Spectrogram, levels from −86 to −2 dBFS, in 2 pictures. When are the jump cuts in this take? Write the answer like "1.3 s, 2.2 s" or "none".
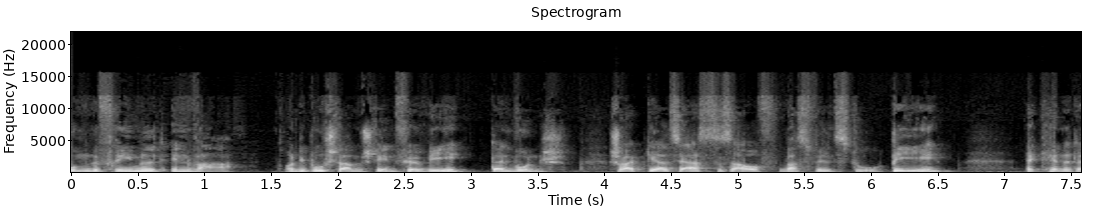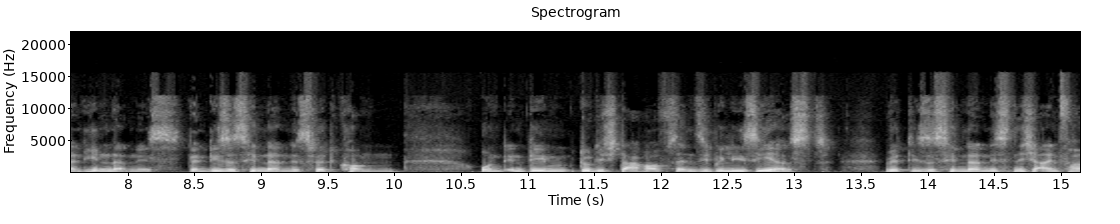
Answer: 1.4 s, 4.0 s, 6.1 s

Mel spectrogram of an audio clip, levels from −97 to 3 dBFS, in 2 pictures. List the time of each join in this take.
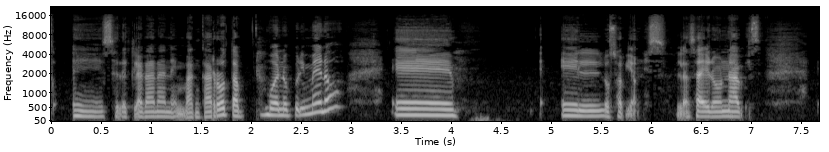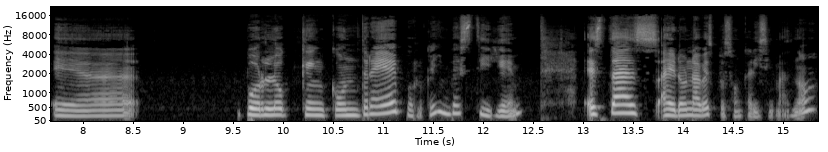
1.9 s, 11.2 s

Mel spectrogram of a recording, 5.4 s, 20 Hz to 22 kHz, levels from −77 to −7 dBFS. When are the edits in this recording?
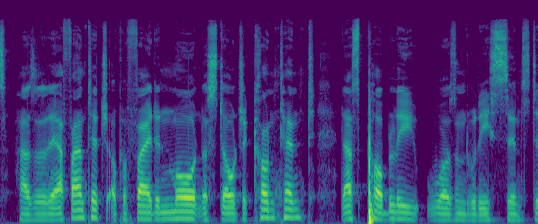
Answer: none

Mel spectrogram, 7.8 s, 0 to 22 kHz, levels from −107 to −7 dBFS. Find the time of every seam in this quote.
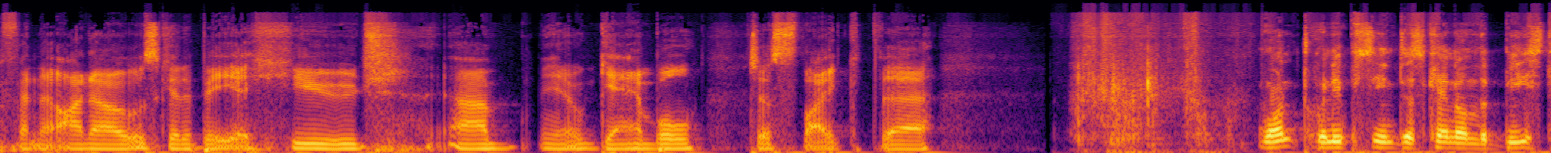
3.7 s

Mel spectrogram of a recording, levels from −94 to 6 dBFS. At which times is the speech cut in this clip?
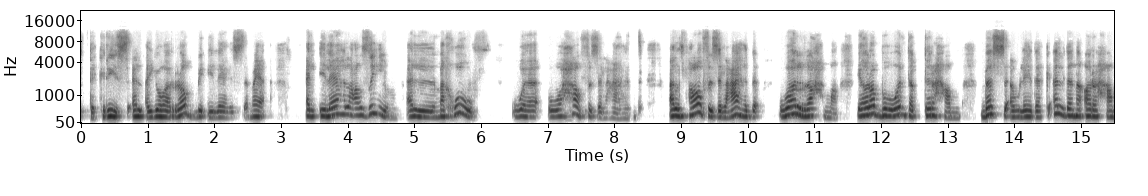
4.8 s

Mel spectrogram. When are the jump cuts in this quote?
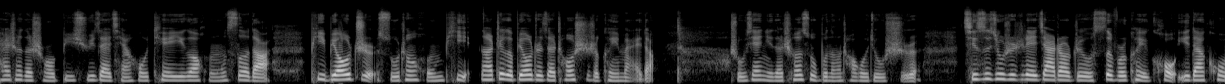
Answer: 7.3 s

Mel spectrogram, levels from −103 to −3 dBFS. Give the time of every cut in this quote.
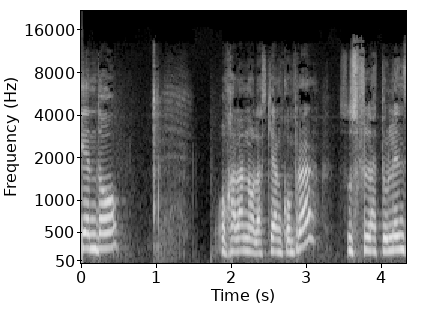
1.7 s

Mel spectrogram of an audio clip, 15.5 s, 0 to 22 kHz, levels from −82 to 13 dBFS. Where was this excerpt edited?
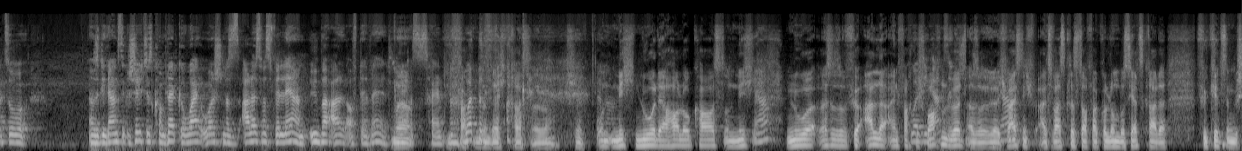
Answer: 7.5 s, 12.1 s

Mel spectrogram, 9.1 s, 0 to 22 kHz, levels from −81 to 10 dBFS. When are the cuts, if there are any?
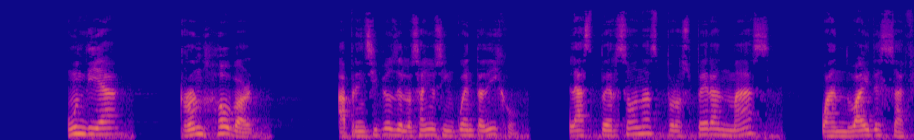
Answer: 1.7 s

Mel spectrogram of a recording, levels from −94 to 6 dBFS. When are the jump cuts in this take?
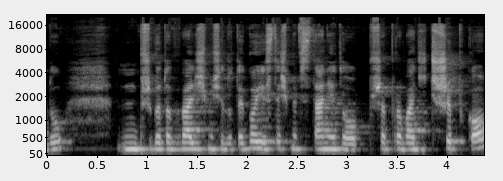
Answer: none

